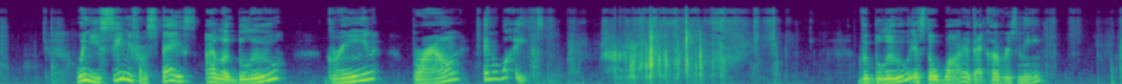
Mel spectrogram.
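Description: A young woman reads aloud with expression, close by.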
